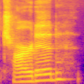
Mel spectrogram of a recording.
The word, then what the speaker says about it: charted: about it like that because when we get to charted our t can turn to a flap so you want the same stress charted uncharted okay great wonderful questions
